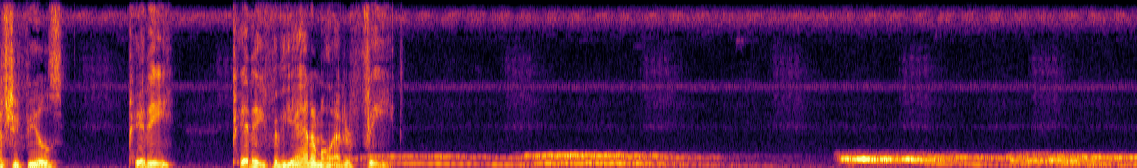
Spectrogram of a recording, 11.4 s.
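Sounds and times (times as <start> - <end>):
speech: 0.0 - 0.7, 1.3 - 4.0
wolves howling: 3.6 - 7.8, 8.4 - 11.3.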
